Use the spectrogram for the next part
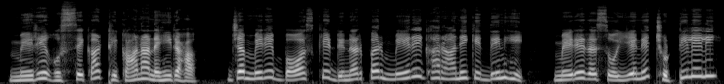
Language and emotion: Hindi, angry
